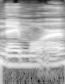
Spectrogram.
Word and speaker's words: Namor: doesn't say he doesn't he doesn't pronounce it anymore they call him name more but he's he's in the more yeah because of a conflict naming things later yes but honestly it makes more sense kind of for it to be pronounced that way well you want to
